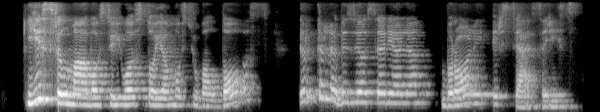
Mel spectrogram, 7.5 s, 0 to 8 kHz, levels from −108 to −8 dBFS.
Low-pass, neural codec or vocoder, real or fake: 7.2 kHz; none; real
